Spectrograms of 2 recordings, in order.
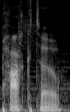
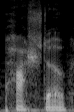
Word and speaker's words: Pashto: But like Pashto is actually like Pakto, something like that. But in Kandahar, they pronounce that noise, like the noise, as like sh, which makes it very easy for English speakers because you say Pashto instead of Pakto.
